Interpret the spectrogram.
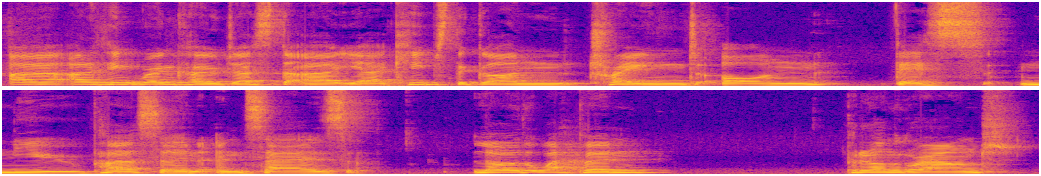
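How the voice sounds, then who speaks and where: A woman's voice: on the low side, fairly even intonation, takes it slowly. A woman playing a tabletop roleplaying game, improvising and chatting casually as a player. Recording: roomy echo, faint background noise.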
